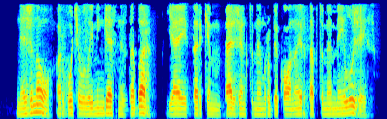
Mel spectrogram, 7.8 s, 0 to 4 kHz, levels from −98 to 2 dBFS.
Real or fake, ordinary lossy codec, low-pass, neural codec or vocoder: real; AAC, 16 kbps; 3.6 kHz; none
